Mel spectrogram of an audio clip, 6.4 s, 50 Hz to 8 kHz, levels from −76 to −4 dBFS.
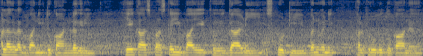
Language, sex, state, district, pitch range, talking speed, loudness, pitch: Garhwali, male, Uttarakhand, Tehri Garhwal, 120-130 Hz, 160 wpm, -15 LUFS, 125 Hz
